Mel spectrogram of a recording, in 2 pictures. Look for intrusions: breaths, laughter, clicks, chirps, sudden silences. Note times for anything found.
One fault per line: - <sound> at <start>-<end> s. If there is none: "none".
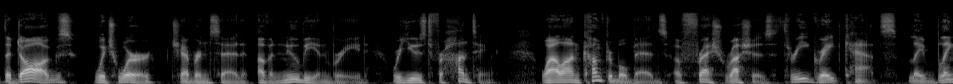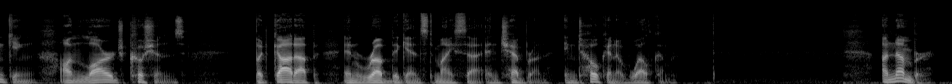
none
